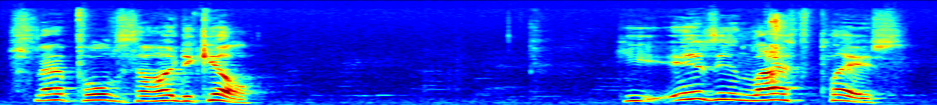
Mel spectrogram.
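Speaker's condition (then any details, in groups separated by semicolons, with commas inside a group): Cerebral palsy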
